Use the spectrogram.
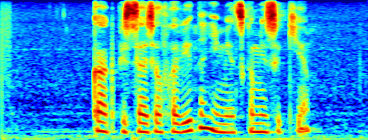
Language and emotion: Russian, neutral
